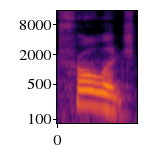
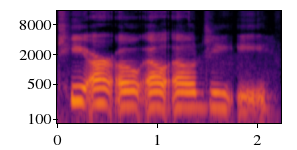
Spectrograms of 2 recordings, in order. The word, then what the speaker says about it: Trollge: Am I saying it right? Troll. Troll or Trollage? I mean, there's no E between the L and the G, but Trollge.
